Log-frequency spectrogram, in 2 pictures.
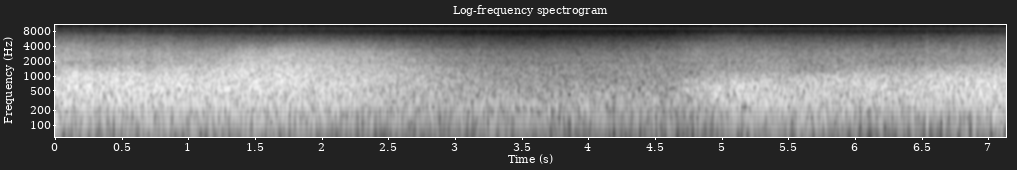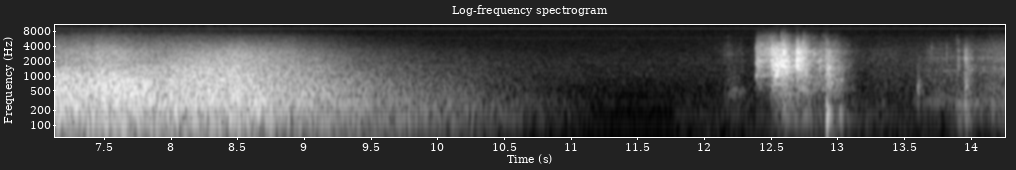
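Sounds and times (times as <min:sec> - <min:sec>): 
Pacific Ocean surf roaring on a beach: 0:00.0 - 0:10.2
sharp bumps: 0:12.2 - 0:13.2.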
